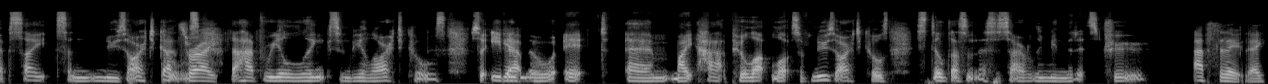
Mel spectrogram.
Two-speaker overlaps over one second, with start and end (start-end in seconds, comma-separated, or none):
none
